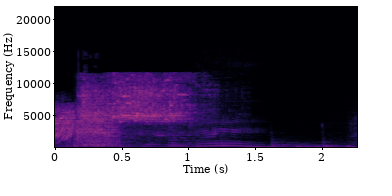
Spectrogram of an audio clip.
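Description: Background music with a loud crash of noise, which starts just before and fades away over about a second and a half.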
